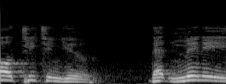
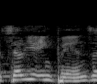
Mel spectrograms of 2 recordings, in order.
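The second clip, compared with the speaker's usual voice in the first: ordinary talk, nothing marked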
